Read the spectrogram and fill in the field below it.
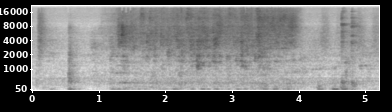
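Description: Water runs from a sink tap as hands are washed, a faint, steady splashing stream with a few louder splashes and knocks near the start and end.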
